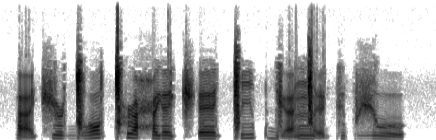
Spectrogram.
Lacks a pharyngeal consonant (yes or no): no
